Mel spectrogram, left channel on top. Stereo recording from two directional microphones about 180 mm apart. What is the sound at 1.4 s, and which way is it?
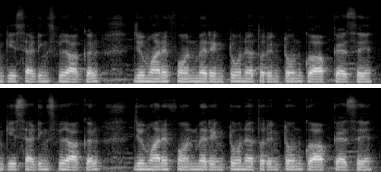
Speech, 20° left (ahead or behind).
